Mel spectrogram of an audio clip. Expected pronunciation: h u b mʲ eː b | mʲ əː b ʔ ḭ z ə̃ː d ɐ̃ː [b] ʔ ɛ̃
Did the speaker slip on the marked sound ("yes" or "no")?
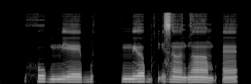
no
